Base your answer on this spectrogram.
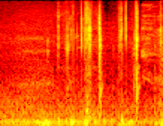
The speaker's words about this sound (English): Oh, my God. I wish you would quit chewing on that ice.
